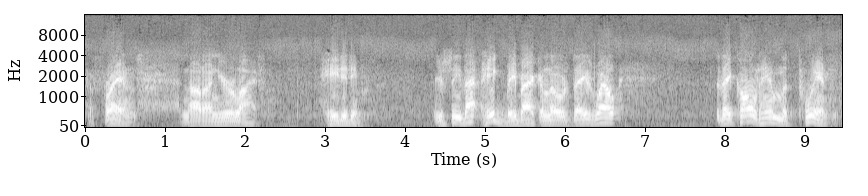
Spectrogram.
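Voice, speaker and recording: Folksy old rural American agent, vintage radio. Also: male voice, mid-range voice, very animated. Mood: explaining. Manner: folksy, hesitant, drawn-out storytelling. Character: folksy, crafty, nervous old small-town insurance agent. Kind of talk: old-time American radio drama acting. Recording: narrow-band vintage radio recording.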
